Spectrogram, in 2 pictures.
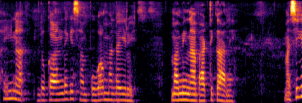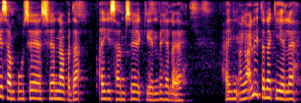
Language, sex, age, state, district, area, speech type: Manipuri, female, 45-60, Manipur, Tengnoupal, rural, spontaneous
